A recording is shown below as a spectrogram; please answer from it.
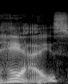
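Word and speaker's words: reais: while my wealth and hey eyes which is the the Brazilian pronunciation for the Brazilian real while my wealth in heis has remain stable or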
